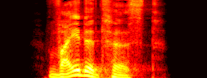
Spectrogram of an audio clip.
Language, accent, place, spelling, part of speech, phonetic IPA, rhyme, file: German, Germany, Berlin, weidetest, verb, [ˈvaɪ̯dətəst], -aɪ̯dətəst, De-weidetest.ogg
- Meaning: inflection of weiden: 1. second-person singular preterite 2. second-person singular subjunctive II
